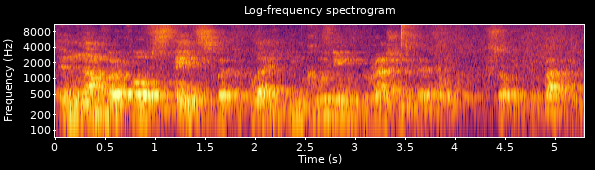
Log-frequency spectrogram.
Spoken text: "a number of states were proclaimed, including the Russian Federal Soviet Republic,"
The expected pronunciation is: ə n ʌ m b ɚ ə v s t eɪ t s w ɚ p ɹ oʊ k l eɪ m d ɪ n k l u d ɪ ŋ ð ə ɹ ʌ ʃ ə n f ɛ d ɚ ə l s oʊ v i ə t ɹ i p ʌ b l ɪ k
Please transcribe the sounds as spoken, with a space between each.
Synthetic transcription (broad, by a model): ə n ʌ m b ɚ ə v s t eɪ t s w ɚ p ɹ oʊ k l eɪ d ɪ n k l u d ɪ ŋ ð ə ɹ ʌ ʃ ə n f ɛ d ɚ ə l s oʊ v i ə t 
